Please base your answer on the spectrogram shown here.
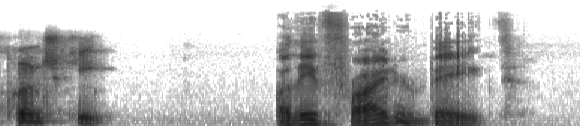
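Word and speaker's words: pączki: pki oh okay pki yeah P yeah they're pronounced punchki are they fried or baked they fried oh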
